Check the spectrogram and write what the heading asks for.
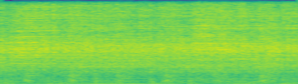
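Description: Live punk rock band playing loud and steady: electric guitar, electric bass and drum kit together.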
